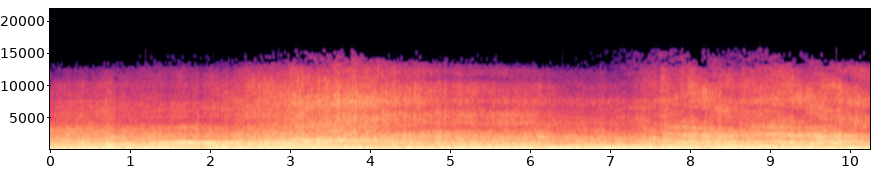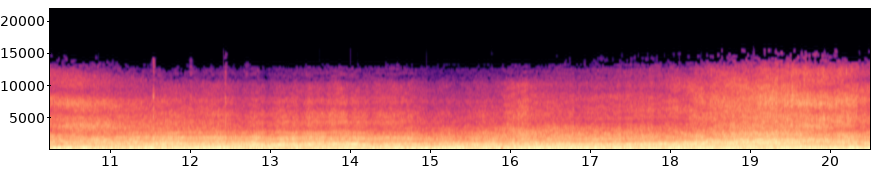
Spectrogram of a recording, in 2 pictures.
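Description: Several dirt-track race cars running flat out around the oval together, a loud, continuous engine noise whose pitch rises and falls as the cars go through the turns and down the straights.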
